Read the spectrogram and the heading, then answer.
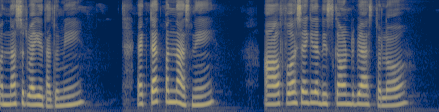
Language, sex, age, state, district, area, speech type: Goan Konkani, female, 18-30, Goa, Canacona, rural, spontaneous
